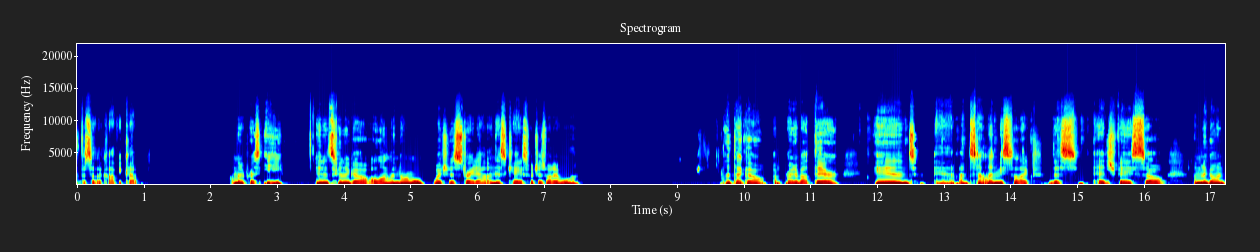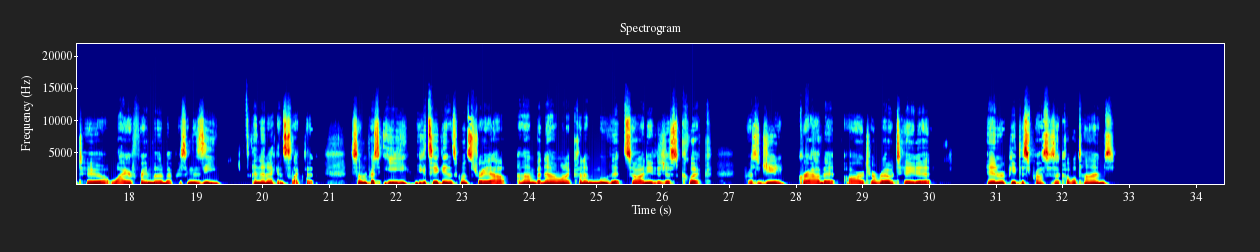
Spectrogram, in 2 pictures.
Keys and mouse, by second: 2.9 e, 10.0 click, 18.3 z, 21.6 e, 27.2 g, 28.6 r, 29.9 g, 30.9 e, 32.6 g, 33.4 r.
